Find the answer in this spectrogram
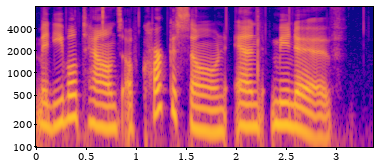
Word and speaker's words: Minerve: towns of Carcassonne and mineve at least that's how the French pronounce it did you ever read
